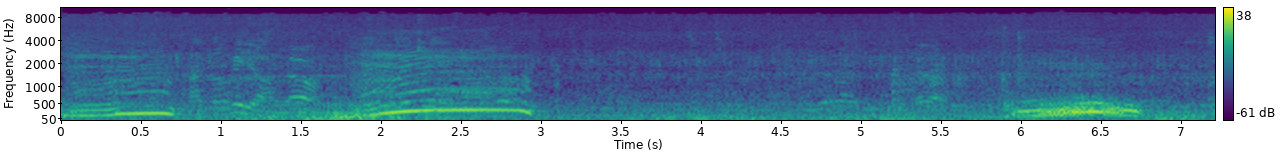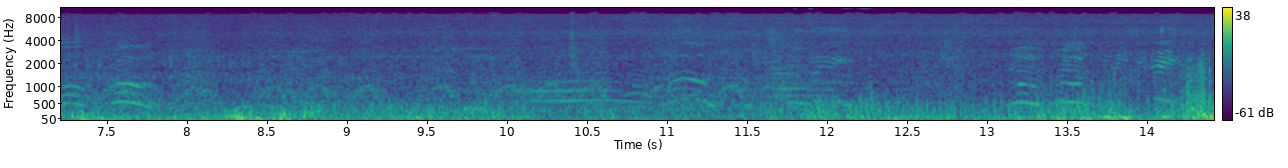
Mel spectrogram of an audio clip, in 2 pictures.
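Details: Indonesian cattle coming down from a wobbling truck: two loud arched moos near the start and another around six seconds, followed by quieter bellows under background chatter and thumps.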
